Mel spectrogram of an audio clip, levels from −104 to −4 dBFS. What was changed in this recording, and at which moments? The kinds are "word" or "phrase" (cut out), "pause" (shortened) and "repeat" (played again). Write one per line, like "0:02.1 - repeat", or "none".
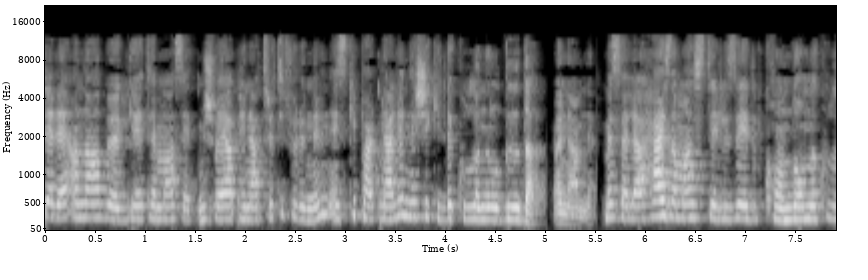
none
